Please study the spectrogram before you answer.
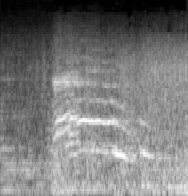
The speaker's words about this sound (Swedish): Använde du, du det var ju du som gjorde ljudeffekterna till Radio Pleppo, använde du det här eh, Wilhelm-skriket? Det här kända skriket som används i Hollywoodfilmer?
